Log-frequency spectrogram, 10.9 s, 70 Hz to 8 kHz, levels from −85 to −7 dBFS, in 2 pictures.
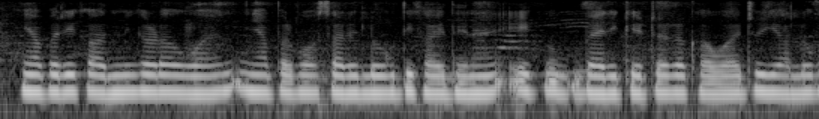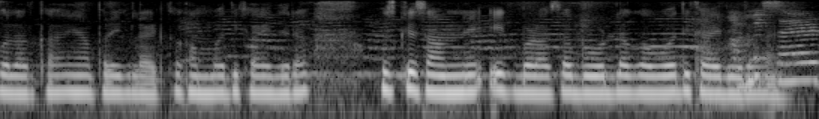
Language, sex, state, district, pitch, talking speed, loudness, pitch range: Hindi, female, Bihar, Saran, 200 Hz, 260 wpm, -32 LUFS, 195-205 Hz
